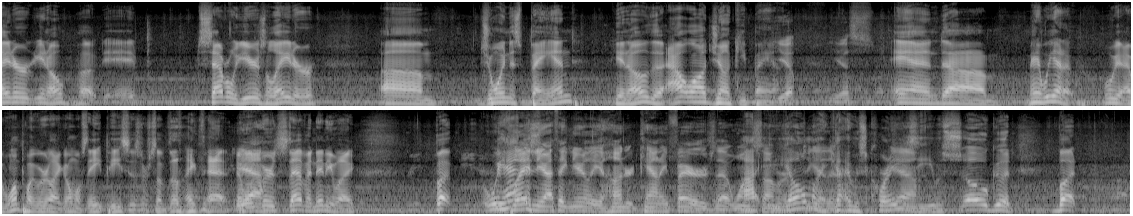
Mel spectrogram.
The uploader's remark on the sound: This week we bring you out on the road! Coming back from a show in Nebraska, we decided to pack up the podcast gear and bring you a podcast live from the RV!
